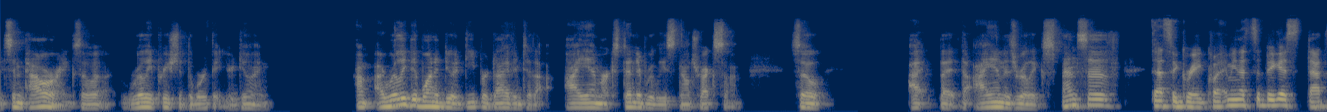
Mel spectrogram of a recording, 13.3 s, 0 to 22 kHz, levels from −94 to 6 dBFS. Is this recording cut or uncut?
cut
